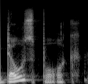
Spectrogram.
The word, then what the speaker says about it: Doesburg: Und zwar findet der statt in, ja, wie spricht man es aus? Holländisch D-O-E-S-B-U-R-G. Doesburg, glaube ich. O-E ist, glaube ich, ein O. Also Doesburg.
